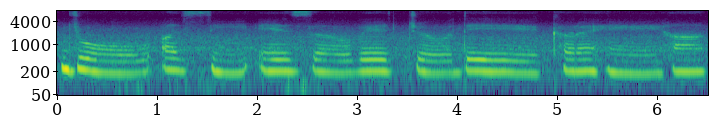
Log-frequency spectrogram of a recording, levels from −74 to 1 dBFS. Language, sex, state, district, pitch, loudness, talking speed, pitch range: Punjabi, female, Punjab, Kapurthala, 205 Hz, -19 LUFS, 65 wpm, 190-210 Hz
